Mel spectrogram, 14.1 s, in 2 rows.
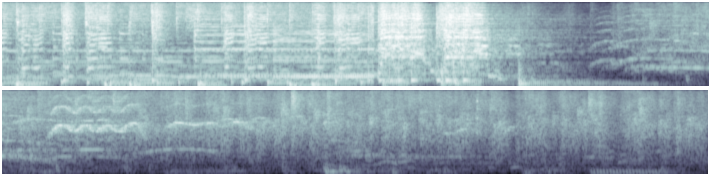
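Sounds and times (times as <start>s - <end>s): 
disco bass: 0.0s - 6.6s, 13.0s - 13.8s.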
